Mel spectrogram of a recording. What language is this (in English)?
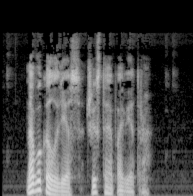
Belarusian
